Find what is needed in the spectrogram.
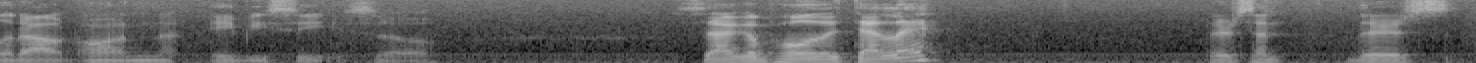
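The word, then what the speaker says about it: Sagapolutele: So Sagapolitele? There's think of it like a half silent N between the A and the G.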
